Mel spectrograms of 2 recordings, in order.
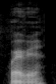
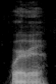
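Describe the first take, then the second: The two takes are said the same way.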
